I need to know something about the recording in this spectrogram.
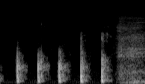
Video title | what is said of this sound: CHILL SNEAKER CHAT - Sneaker Streaming Sunday #218 | it sounds like cardboard yeah they're horrible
